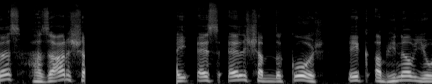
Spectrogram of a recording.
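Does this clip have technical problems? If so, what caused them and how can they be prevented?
Yes. An audio dropout to silence runs from 0.85 s to 1.77 s, removing about 0.92 s of the speech. The sound cuts off abruptly mid-flow and resumes just as suddenly, and the gap in between is dead silence with no room tone at all, so whatever was spoken there is lost. The likely cause is that the input signal briefly disappeared, through a loose connection, a dropped wireless or USB link, or an accidental mute, while the recorder kept writing silence. To prevent it, secure cables and connectors, monitor input levels during recording, and keep a backup recorder running.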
